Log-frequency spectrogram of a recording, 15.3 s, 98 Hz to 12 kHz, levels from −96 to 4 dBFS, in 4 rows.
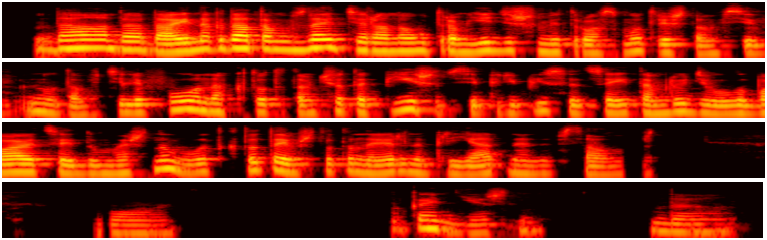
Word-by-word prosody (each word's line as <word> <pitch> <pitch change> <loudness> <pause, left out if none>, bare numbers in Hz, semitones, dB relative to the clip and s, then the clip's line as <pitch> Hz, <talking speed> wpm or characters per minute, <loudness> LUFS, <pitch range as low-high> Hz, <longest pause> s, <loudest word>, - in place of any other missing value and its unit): Да-да-да. 220 -6 +6
Иногда 225 +4 +8
там, 215 -2 +1
знаете, 240 +1 +5
рано 180 -1 +2
утром 180 -1 0
едешь 185 +1 -2
в - - -6
метро, 160 -2 -3
смотришь, 160 +1 -3
там 145 - -7
все, 145 +1 -4
ну 175 -3 -6
там 130 -3 -8
в 130 - -19
телефонах, 170 +5 -1
кто-то 165 0 -7
там 150 0 -5
чё-то 165 +1 -3
пишет, 200 +6 -4
все 145 - -7
переписываются, 150 0 -7
и 150 - -2
там 155 -1 -4
люди 165 0 -4
улыбаются, 160 +3 +2
и - - 0
думаешь: 145 +1 -6
"Ну 225 +1 0
вот, 165 -4 -6
кто-то 190 0 -3
им 165 -2 +2
что-то, 165 +1 -7
наверно, 160 0 -3
приятное 150 0 -6
написал, 140 -1 -9
может". 140 +1 -18 1.1
Вот. 150 -1 -12 1.1
Ну, 205 - -16
конечно. 185 -5 -6 0.6
Да. 165 -2 -11
165 Hz, 160 wpm, -31 LUFS, 150-185 Hz, 1.1 s, Иногда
